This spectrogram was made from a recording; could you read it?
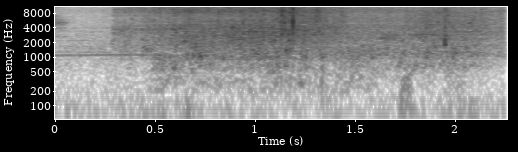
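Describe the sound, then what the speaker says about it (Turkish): Seashore water murmuring and lapping on a cool morning, a soft continuous wash with faint splashes, fairly quiet and without talk. "Suyun şırıltısı harika."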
